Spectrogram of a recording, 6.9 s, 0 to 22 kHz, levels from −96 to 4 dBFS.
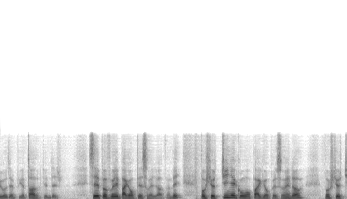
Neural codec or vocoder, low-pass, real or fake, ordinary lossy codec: codec, 16 kHz, 0.3 kbps, FocalCodec; 7.2 kHz; fake; none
